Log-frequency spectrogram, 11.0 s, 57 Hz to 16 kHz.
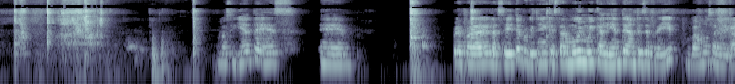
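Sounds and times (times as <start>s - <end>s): woman speaking: 3.2s - 5.3s, 6.8s - 11.0s.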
